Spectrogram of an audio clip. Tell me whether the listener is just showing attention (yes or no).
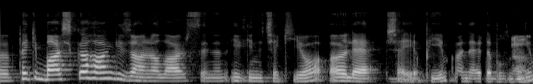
no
